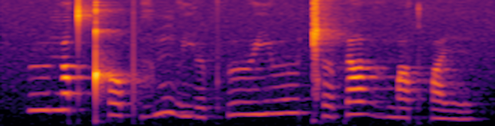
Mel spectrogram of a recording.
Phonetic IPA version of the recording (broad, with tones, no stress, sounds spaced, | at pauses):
ɯː˦ ŋ ʏ˦ tˤ ǃʰ ɔ˨ pʼ a̤˨˦ m ŋ ə̤˨ j ʏ˨ pʼ ɯː˦ j ɯː˦ ǁ ə˨ p e˦ ðˤ e̤˨ m a˨ tˤ p ɪː˨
